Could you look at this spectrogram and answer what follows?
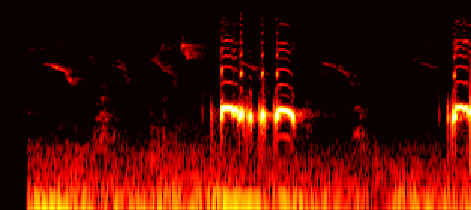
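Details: Local zebra dove singing actively with a clear voice, used as a lure to get doves singing: after quiet with faint distant chirps, one loud phrase of three mellow cooing notes, then the start of another at the end.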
